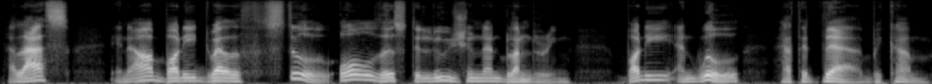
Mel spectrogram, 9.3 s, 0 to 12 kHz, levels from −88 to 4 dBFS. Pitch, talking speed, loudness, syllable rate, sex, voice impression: 120 Hz, 115 wpm, -22 LUFS, 3.8 syllables/s, male, masculine, adult-like, tensed, powerful, slightly bright, clear, slightly halting, slightly mature, friendly, wild, lively, intense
